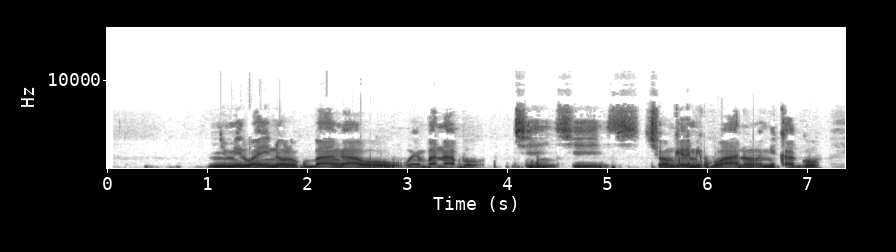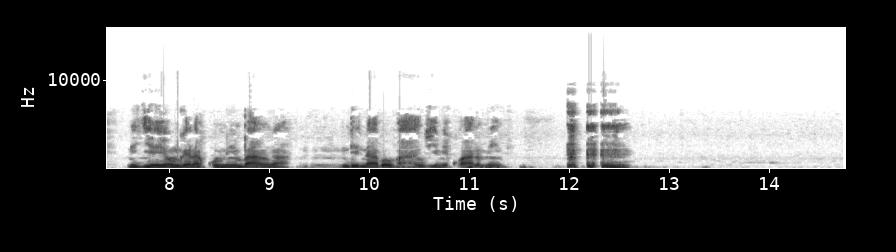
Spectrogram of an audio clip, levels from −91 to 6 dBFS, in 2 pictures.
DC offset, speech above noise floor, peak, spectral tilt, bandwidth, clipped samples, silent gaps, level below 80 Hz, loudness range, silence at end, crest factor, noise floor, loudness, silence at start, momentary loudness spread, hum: under 0.1%; 56 dB; 0 dBFS; -6 dB/octave; 7.8 kHz; under 0.1%; none; -44 dBFS; 5 LU; 2.15 s; 14 dB; -68 dBFS; -13 LUFS; 0.35 s; 9 LU; none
